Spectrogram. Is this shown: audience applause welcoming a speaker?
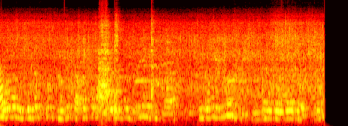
no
